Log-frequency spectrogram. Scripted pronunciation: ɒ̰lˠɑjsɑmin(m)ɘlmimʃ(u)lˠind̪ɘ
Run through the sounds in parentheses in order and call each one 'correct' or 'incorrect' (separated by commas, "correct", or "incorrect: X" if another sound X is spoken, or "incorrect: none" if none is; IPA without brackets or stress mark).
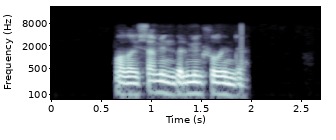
incorrect: b, correct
